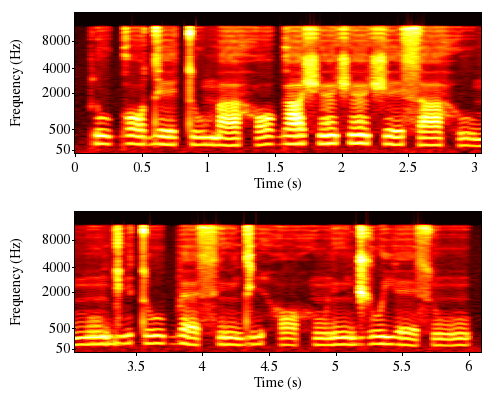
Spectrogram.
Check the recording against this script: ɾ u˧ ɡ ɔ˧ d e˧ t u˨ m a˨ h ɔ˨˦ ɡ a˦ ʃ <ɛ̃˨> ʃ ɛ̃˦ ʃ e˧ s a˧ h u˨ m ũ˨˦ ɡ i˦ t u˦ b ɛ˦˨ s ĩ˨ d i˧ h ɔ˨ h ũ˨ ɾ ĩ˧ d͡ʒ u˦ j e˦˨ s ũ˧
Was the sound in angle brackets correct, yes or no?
no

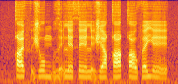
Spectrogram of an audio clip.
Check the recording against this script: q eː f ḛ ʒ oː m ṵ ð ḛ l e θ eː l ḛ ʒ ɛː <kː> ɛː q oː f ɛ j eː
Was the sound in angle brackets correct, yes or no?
no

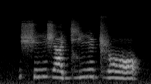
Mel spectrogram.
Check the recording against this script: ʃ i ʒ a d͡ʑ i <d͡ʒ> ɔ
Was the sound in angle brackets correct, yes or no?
no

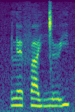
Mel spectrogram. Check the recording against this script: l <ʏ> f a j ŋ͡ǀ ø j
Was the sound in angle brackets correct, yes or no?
no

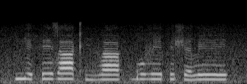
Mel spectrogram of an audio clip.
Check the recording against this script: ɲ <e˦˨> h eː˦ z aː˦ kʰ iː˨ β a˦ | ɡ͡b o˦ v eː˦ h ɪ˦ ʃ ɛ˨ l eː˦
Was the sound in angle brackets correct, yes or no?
yes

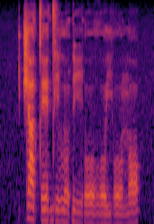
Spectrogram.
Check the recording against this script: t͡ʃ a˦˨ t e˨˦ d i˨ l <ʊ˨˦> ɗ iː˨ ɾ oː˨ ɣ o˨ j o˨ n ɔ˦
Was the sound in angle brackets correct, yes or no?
yes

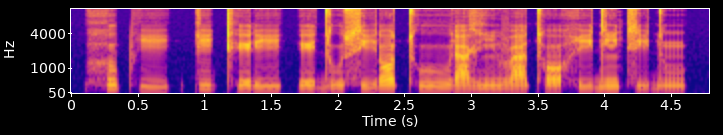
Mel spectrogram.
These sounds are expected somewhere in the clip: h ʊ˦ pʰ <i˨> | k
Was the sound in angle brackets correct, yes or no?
yes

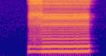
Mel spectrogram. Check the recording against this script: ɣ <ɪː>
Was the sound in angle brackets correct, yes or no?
no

